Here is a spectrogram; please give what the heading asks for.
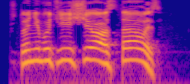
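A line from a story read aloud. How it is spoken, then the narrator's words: Loud question, stout woman. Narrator (Russian): громко спросила толстозадая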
